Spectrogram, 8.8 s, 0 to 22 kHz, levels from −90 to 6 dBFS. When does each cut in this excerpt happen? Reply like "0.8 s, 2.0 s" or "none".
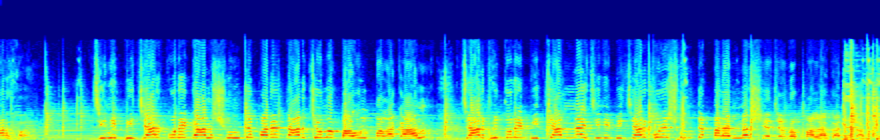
none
